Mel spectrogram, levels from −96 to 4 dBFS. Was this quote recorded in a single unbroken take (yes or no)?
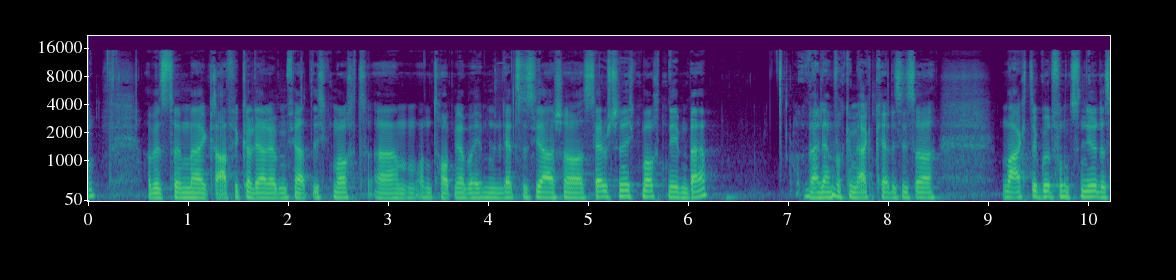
no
